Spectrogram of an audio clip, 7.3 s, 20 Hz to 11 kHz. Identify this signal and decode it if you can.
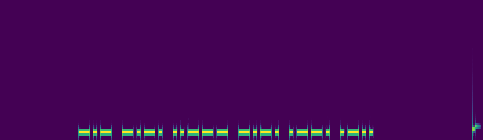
Morse code, heard as a keyed tone, about 22 wpm, 700 Hz. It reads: KC2CPL
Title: USA Call Signs - 6 Characters - 3x Character Spacing - 22wpm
